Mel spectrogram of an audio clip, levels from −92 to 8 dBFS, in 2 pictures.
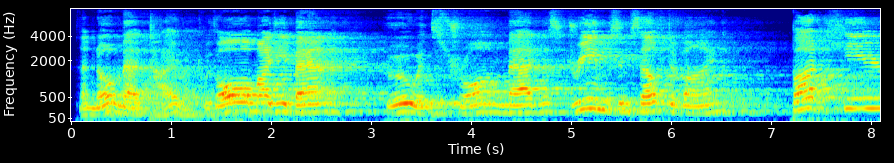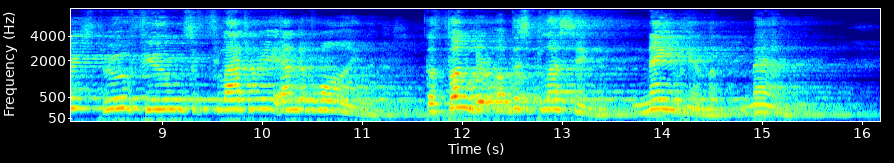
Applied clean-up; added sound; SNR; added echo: none; none; none; reverberation time 2.5 s.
